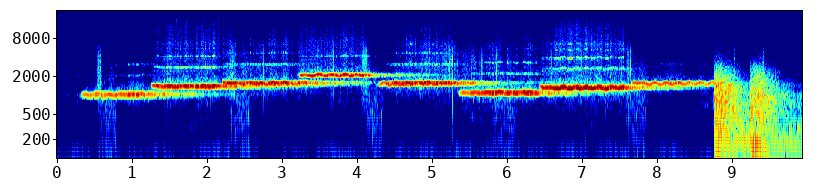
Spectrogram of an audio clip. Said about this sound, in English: That whistle is your signal for the Signal Oil Program the Whistler.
